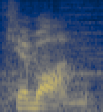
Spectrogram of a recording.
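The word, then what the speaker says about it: Kebhon: e b h o n whatever you want kibon is how is the how it's pronounced continue okay and I I'll I'll take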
